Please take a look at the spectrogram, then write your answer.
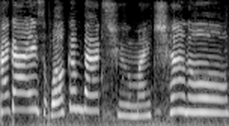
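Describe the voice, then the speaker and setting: Faint music plays behind a woman's raised, projected voice, and the sound is dry with no echo. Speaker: lifestyle vlogger. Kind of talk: casual vlog chat.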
